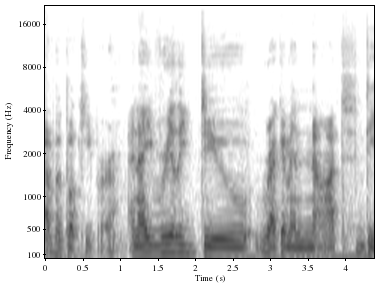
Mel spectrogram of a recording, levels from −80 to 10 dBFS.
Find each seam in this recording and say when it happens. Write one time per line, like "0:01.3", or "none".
0:01.1
0:02.8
